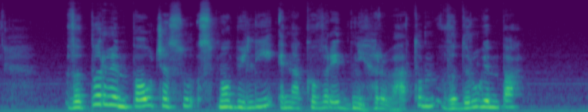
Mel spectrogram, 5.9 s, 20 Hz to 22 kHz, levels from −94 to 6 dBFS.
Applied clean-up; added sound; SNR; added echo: none; none; none; none.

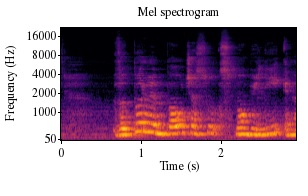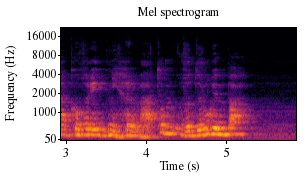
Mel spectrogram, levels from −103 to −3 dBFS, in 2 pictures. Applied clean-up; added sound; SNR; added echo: none; none; none; reverberation time 0.7 s.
